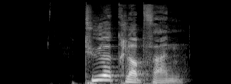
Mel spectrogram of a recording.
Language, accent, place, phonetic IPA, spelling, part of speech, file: German, Germany, Berlin, [ˈtyːɐ̯ˌklɔp͡fɐn], Türklopfern, noun, De-Türklopfern.ogg
- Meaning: dative plural of Türklopfer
